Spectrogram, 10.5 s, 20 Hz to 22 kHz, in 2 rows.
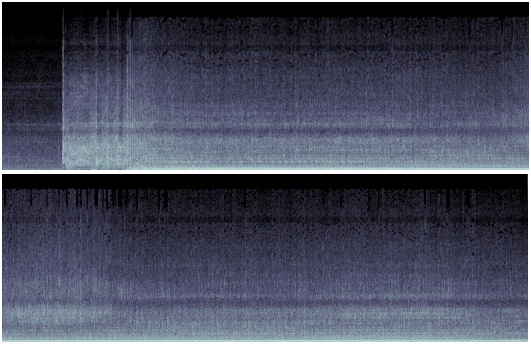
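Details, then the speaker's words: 2JZ-swapped FRS mystery project, serpentine belt removed, loud open up-pipe: cranks briefly, catches and settles into a loud, even idle with a deep drone and no knocks; motor good. "it sounds good it sounds good I mean it sounds awful but it sounds good it sounds good though called it I called it good engine Jay"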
